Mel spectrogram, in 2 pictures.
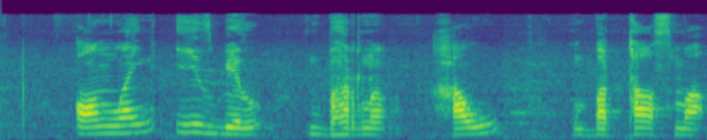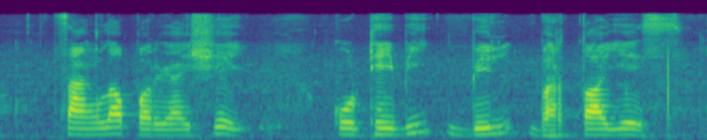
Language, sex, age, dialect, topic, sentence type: Marathi, male, 25-30, Northern Konkan, banking, statement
